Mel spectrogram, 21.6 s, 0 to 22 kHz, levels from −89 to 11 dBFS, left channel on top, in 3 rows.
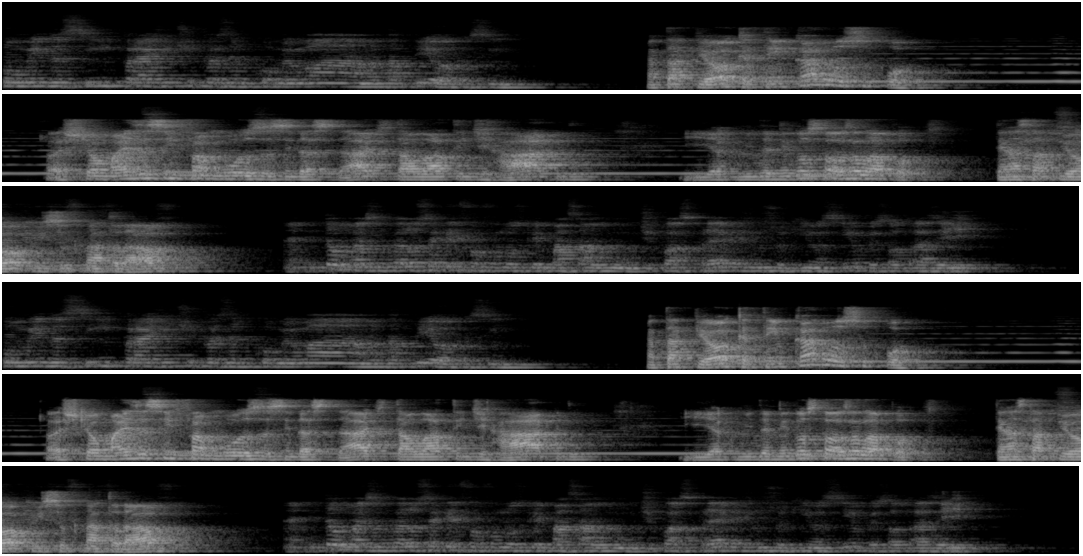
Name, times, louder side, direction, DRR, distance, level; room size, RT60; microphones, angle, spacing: voice 1, 0.0-3.5 7.8-9.1 11.9-13.1 13.8-15.6 16.3-20.8, equal, ahead, -6 dB, 0.7 m, -42 dB
voice 2, 4.4-6.0 7.5-11.1 11.7-13.2 13.8-15.5 20.7-20.8, right 2 dB, 40° right, 3 dB, 0.3 m, -28 dB
Wind instrument woodwind instrument, 4.7-13.4, right 1 dB, 50° left, 0.4 m, -45 dB
4.6 x 2.1 x 2.8 m, 0.86 s
head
